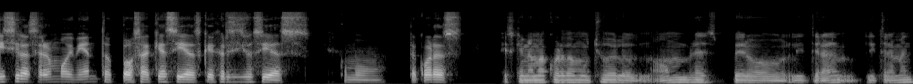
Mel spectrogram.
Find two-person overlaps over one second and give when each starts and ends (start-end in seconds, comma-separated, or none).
none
